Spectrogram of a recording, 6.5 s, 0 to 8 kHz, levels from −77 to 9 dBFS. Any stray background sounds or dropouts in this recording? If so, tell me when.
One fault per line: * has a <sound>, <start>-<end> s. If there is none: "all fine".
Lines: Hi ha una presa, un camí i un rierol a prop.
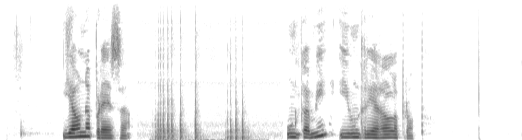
* has a squeak, 1.9-3.4 s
